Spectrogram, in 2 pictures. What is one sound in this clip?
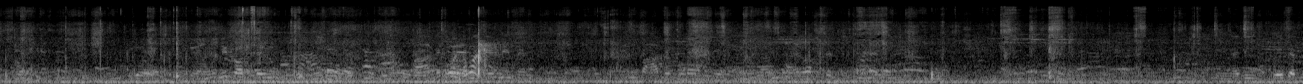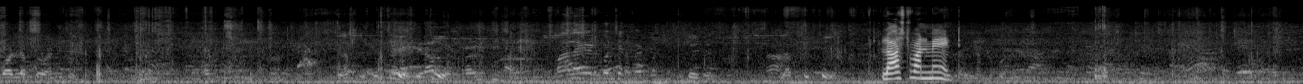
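Boxing gloves thump against each other in quick punches.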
